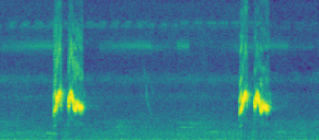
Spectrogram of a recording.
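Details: A female bird calls for the male with doubled high chirps, repeated after about two seconds, with a faint hum in the background.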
